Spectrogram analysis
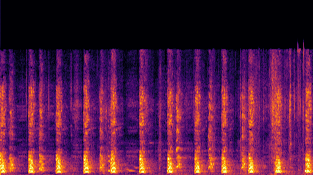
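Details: On a street walk, a Jack Russell Terrier confronting a stray dog gives rapid, sharp, high-pitched barks, about two per second in a fairly regular rhythm, each short and abrupt with a slightly rising edge.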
